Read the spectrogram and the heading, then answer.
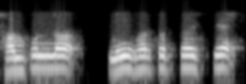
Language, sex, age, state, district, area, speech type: Bengali, male, 60+, West Bengal, Purba Bardhaman, urban, conversation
